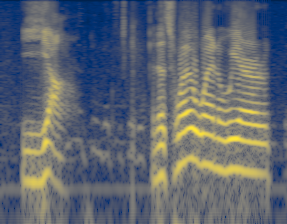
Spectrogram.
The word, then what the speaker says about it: Yah: It's yod and hey it's called yah. That's why when we are uh come back to the original how to read yod and hey it's yah.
